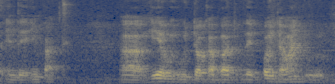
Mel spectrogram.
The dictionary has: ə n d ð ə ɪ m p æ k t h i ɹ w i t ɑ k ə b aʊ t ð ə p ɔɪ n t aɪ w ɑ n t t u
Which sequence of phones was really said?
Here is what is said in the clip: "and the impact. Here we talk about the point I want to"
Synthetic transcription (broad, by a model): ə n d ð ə ɪ m p æ k t h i w w i t ɑ k ə b aʊ t ð ə p ɔɪ n t aɪ w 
